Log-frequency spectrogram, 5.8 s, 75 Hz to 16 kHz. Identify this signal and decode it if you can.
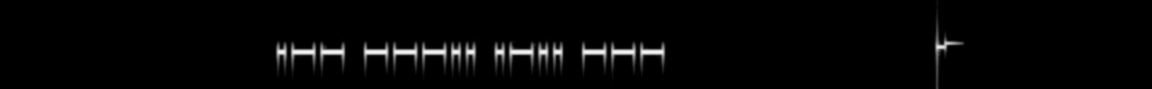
Morse code, heard as a keyed tone, about 30 wpm, 700 Hz. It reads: W8LO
